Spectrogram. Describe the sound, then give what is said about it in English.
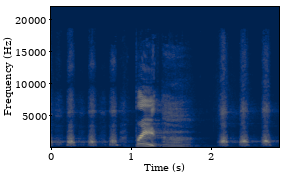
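A voice imitates Lamaze breathing from childbirth classes: three short, even panting breaths, then a longer voiced, sweeping sound, then three more quick pants in the same rhythm. “you go to these Lamaze breathing classes, and they're like, breathe, breathe, breathe.”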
